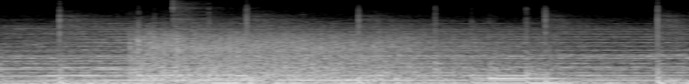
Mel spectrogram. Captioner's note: explosion booming; tense music continues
